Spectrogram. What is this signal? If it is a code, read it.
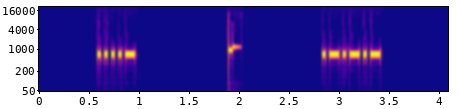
Morse code, heard as a keyed tone, about 36 wpm, 700 Hz. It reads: 4 .
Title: Single Character (Letter:Number:Punctuation:Prosign) 35wpm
